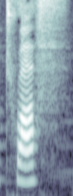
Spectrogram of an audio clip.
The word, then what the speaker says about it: trough: Y en el último, trough, si se fijan, suena como F nuevamente.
